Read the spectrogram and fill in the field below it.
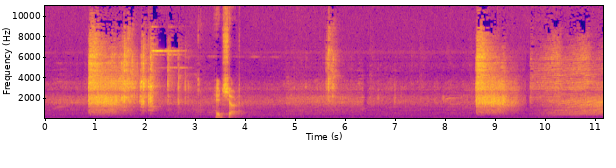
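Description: Sniper rifle shots boom from a phone's small speaker.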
